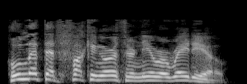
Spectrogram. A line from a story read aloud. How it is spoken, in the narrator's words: someone shouted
